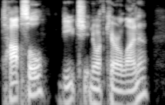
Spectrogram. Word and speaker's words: Topsail: it's named after the top sale of the ship but it's not pronounced top sale correct topsail that's the that's that's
